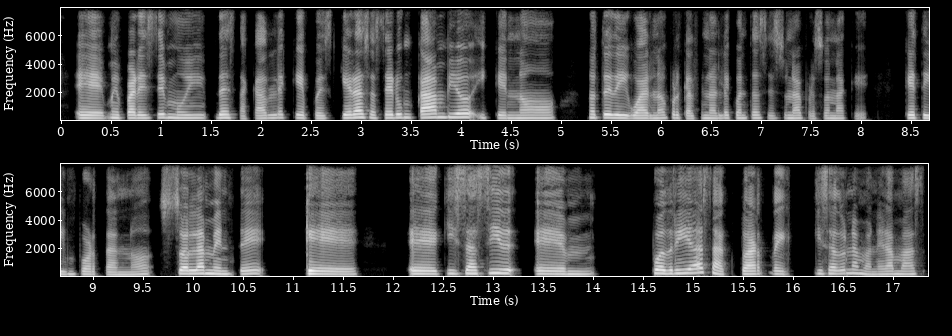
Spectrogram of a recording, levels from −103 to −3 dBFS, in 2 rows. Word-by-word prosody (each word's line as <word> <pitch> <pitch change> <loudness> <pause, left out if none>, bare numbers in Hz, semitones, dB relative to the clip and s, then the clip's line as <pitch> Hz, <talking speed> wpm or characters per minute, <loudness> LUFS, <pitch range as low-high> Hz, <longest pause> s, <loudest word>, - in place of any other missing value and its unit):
Eh, 195 -2 +2
me 210 -1 -1
parece 205 +3 +1
muy 205 -2 -2
destacable 205 -1 -3
que, 210 -2 -2
pues, 185 -2 -7
quieras 230 +4 +3
hacer 215 +2 +1
un 230 0 -2
cambio 255 +3 +4
y 210 - -10
que 200 -2 -4
no, 195 +1 -3 0.3
no 225 - 0
te 225 +1 +4
dé 210 - +4
igual, 190 -1 +1
¿no? 190 +2 -3
Porque 205 -4 -5
al 175 - -6
final 185 -1 -5
de 195 - -5
cuentas 195 0 -6
es 180 +1 -14
una 190 0 -3
persona 180 +1 -8
que 185 - -18 0.4
que 205 0 +3
te 195 -1 -2
importa, 185 -2 -4
¿no? 170 +5 -5
Solamente 225 -1 +2 0.3
que, 195 -3 +4 0.5
eh, 210 -1 +3
quizás 230 +1 +1
sí, 260 -3 +3 0.2
em, 195 -2 0 0.5
podrías 255 +5 +4
actuar 205 -1 +2
de 200 -3 -4 0.2
quizá 225 0 -2
de 225 - -2
una 250 0 -2
manera 185 -1 -3
más 195 0 -4
205 Hz, 160 wpm, -22 LUFS, 190-225 Hz, 0.5 s, cambio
